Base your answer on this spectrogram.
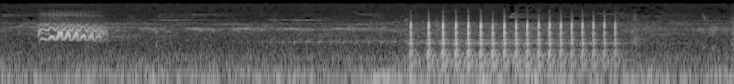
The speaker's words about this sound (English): It's morning on the bayou. Cypress trees draped with Spanish moss rise from still, dark water. A red-bellied woodpecker calls and then drums on an ancient snag.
